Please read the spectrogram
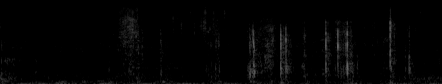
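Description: Faint peeling and crinkling of a paper planner sticker being pulled off its backing sheet: a soft rustle about a second in, then a few short sharp crackles near the end.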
